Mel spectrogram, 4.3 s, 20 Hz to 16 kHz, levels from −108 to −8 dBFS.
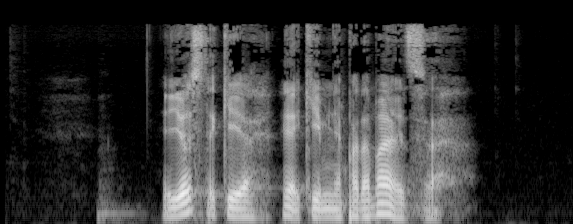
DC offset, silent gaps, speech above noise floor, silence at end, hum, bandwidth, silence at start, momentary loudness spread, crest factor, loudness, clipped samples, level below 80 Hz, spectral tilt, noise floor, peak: under 0.1%; none; 60 dB; 0.9 s; none; 11.5 kHz; 1.25 s; 11 LU; 20 dB; -25 LUFS; under 0.1%; -52 dBFS; -4.5 dB/octave; -84 dBFS; -8 dBFS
